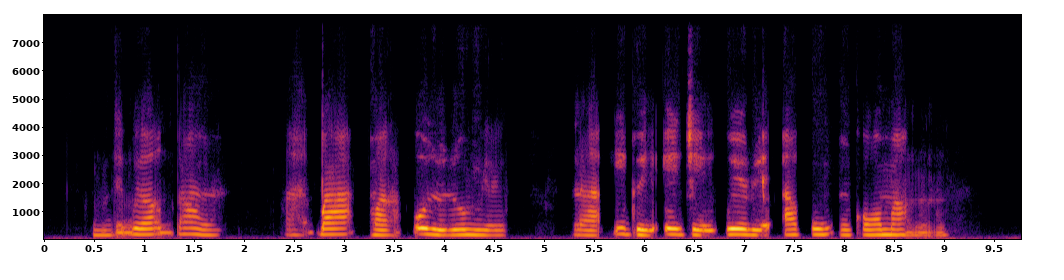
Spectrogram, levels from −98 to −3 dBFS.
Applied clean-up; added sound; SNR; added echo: neural diffusion model UNIVERSE++.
